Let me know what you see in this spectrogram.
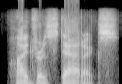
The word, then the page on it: Hydrostatics: American English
